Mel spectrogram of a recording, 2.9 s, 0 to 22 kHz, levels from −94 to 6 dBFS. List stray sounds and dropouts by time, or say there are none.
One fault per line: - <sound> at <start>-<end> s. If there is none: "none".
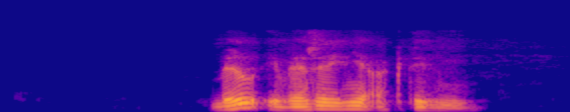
none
